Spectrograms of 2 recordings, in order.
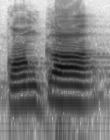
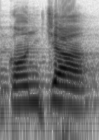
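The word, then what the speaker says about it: concha: अब एक बोन जो होती है जिसको हम इंफीरियर नेजल कॉन्का या कॉन्चा बोलते हैं, 2 मुख्तलिफ उसकी प्रोनाउंसिएशंस हैं, कुछ में कॉन्का भी बोला जाता है, कुछ कॉन्चा भी बोलते हैं।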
